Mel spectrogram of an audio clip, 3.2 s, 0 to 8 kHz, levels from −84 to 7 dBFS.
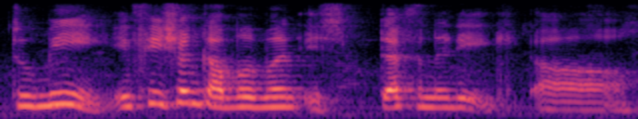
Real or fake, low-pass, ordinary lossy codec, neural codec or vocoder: real; 7.2 kHz; none; none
